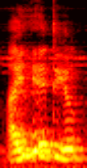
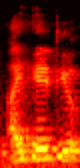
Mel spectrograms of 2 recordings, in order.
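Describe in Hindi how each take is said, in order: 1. यह ज़ोर से और सच्चे गुस्से के साथ कहा गया है। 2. यह मज़ाक में और प्यार से कहा गया है, गुस्से के बिना। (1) "आवाज तेज हो गई थी और आंखों के अंदर, चेहरे के अंदर एक्सप्रेशन आ चुका था" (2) "ये मजाक कर रहा है, मस्ती कर रहा है, तो प्यार से बोल रहा है"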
